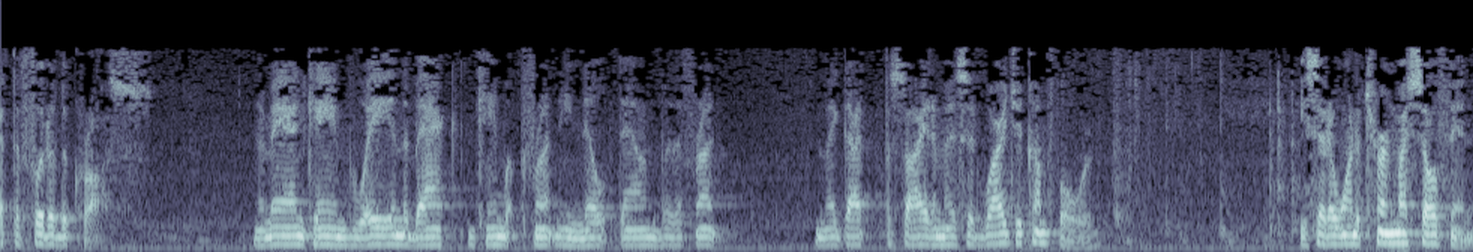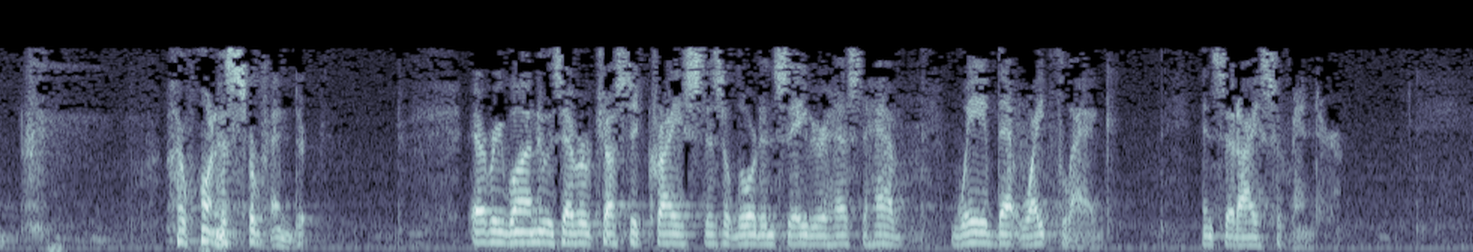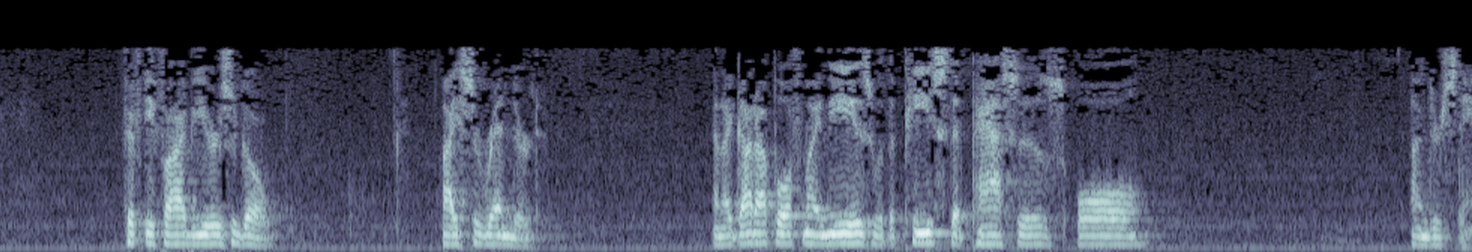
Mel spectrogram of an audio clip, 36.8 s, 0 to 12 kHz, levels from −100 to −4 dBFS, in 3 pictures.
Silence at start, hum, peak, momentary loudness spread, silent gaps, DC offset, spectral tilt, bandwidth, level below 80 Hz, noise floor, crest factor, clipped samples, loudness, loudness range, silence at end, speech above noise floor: 0 s; none; -4 dBFS; 17 LU; none; under 0.1%; -5.5 dB/octave; 6.4 kHz; -52 dBFS; -52 dBFS; 22 dB; under 0.1%; -23 LUFS; 8 LU; 0 s; 29 dB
